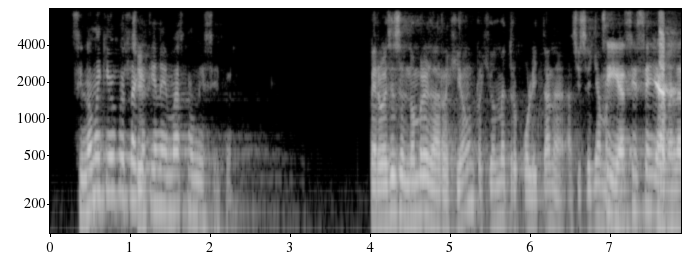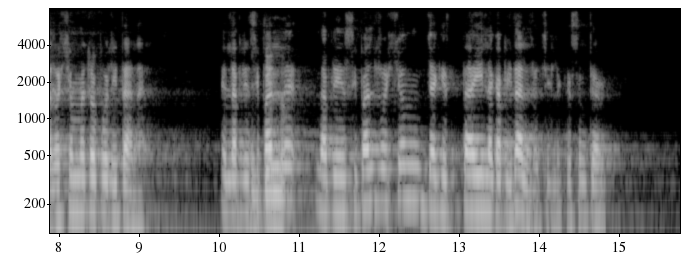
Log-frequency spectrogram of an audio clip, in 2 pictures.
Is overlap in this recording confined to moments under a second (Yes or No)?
Yes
